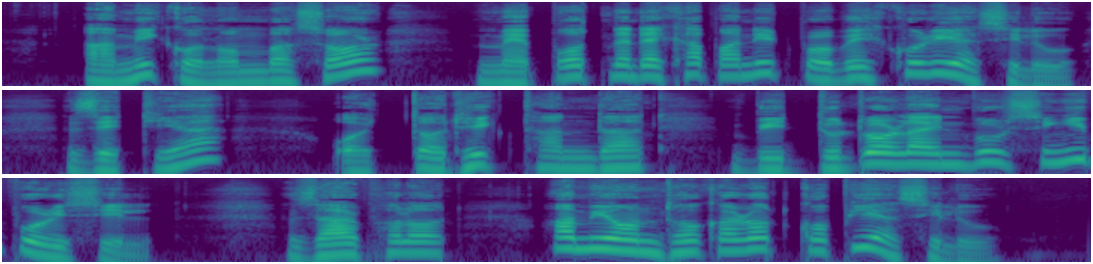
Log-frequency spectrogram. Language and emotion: Assamese, fearful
